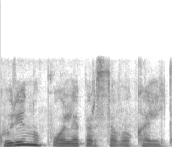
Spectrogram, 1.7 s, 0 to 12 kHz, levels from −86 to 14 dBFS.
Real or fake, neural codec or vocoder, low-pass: real; none; 7.2 kHz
